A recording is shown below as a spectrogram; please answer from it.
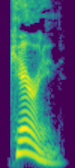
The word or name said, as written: caring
